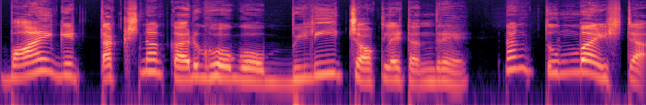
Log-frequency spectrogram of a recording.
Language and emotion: Kannada, happy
